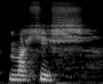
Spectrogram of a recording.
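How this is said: The final s sounds like sh.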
